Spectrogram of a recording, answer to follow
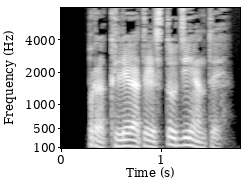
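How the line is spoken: Growling. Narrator (Russian): прорычал тот

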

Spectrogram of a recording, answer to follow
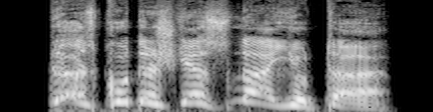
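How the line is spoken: Shouted again. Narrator (Russian): снова выкрикнул Сойкин

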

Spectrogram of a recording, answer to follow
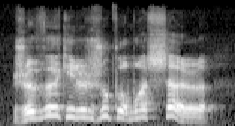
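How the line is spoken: Smiling exclamation. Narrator (French): s'écria Lord Henry souriant

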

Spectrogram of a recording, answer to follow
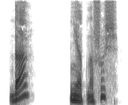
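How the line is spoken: Calm reply. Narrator (Russian): спокойно отозвалась Кейт

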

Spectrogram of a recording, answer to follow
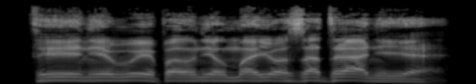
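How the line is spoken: Quieter growl. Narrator (Russian): Рыкнул, но гораздо тише

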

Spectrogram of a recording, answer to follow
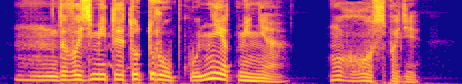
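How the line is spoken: Groaning. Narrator (Russian): Застонала Элла

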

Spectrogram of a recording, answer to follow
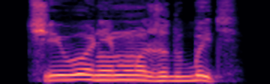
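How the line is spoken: King's irritated snort. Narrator (Russian): раздраженно фыркнул король

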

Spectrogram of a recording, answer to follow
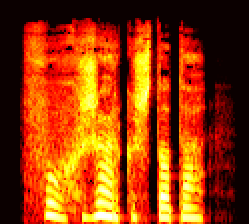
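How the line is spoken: Muttered. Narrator (Russian): пробормотала

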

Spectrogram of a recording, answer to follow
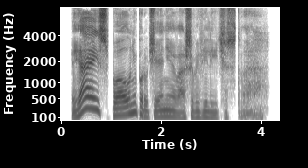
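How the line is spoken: Sighing. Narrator (Russian): вздохнул придворный чародей

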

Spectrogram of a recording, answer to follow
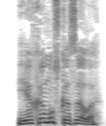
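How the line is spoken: Angry roar. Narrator (Russian): злобно взревела Нельма

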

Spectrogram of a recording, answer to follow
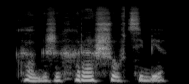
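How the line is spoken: Muffled murmur between kisses. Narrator (Russian): пробормотал мне в шею между поцелуями

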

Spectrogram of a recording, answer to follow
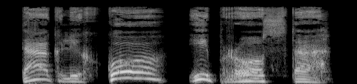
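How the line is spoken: Whisper. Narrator (Russian): прошептал Норм

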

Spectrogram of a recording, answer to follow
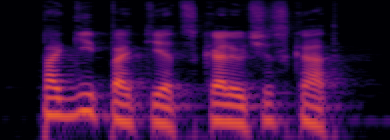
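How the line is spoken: Calm. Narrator (Russian): спокойно ответила Вера

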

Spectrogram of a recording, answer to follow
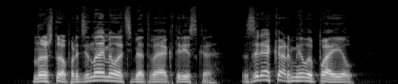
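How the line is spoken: Amused snort. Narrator (Russian): хмыкнул Лёва

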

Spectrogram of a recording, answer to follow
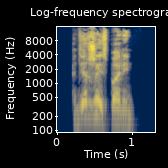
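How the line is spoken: Hoarse but firm. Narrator (Russian): Его голос был хриплым, но на удивление твердым

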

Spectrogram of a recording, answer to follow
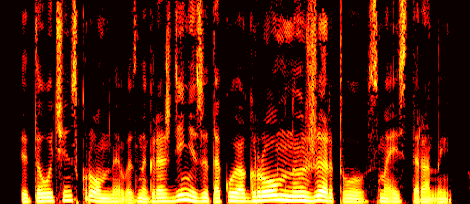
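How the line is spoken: Snorting remark. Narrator (Russian): хмыкнул

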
